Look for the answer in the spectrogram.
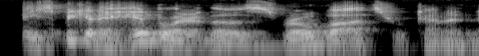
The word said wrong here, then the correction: Himmler: But, it's pronounced Himmler.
